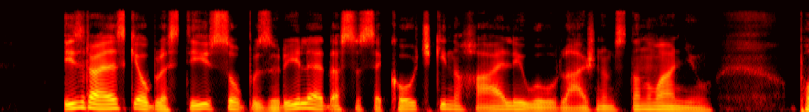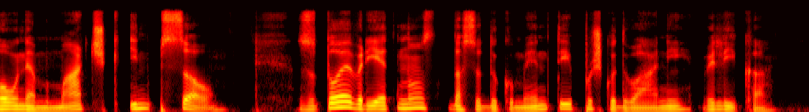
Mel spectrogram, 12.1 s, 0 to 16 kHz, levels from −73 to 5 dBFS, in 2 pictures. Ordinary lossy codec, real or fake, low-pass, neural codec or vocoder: none; fake; 10.8 kHz; codec, 24 kHz, 1.2 kbps, DualCodec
